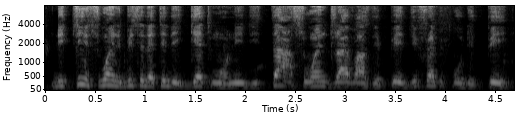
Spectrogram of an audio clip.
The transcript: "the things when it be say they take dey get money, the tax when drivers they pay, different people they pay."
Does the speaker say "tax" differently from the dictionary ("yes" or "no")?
yes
